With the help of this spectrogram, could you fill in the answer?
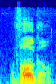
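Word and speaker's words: Wörgl: this town called uh Vogal again you know spelled wulle but we're going to do the German pronunciation I know I know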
